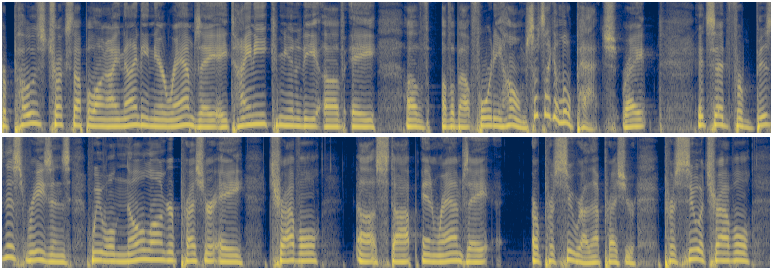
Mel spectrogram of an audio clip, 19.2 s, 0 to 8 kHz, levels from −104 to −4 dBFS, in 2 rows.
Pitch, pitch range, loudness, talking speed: 165 Hz, 150-185 Hz, -22 LUFS, 150 wpm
